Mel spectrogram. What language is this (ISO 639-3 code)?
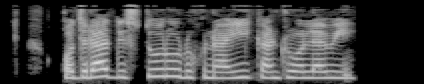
pus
